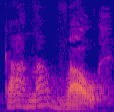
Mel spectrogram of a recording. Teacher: a sílaba Val é a sílaba que se pronuncia com mais força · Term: sílaba tônica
